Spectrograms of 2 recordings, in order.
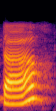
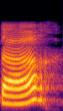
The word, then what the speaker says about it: tard: on verra, sanara, plus tard, lahiqan, fa, ntabou binsbal plus tard, fa binsbal plus, naktubwa b'es akhe l'kalimu, lakin la nantikouha, ou tard, نكتبها بالد في آخر الكلمة ولكن لا ننطقها.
